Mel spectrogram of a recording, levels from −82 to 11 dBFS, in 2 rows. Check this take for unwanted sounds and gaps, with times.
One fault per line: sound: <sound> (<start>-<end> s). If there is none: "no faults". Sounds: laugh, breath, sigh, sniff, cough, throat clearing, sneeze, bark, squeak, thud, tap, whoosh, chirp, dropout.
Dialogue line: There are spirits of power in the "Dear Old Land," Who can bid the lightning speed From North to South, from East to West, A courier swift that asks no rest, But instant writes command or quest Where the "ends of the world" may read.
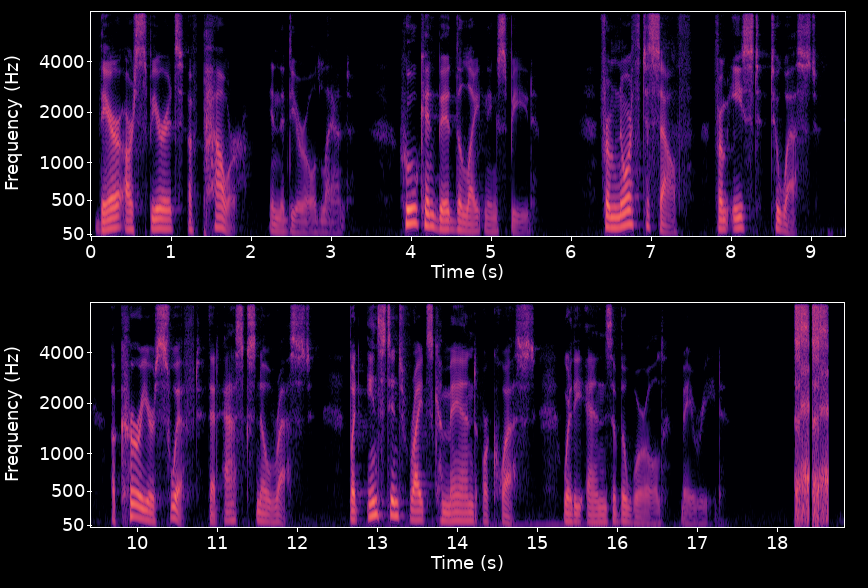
sound: laugh (18.2-18.6 s)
